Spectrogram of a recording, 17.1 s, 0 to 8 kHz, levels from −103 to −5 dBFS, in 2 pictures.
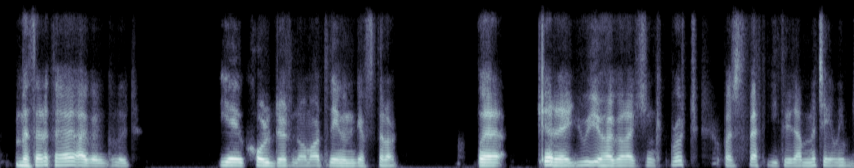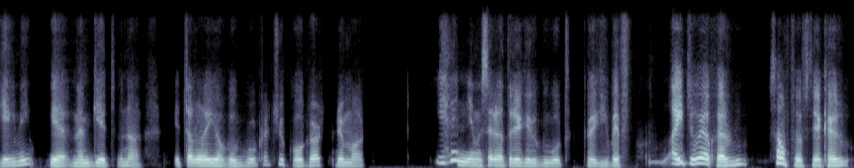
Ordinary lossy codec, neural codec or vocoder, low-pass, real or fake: Opus, 64 kbps; codec, 16 kHz in and 24 kHz out, 0.4 kbps, LongCat-Audio-Codec, four codebook decoder; 7.2 kHz; fake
